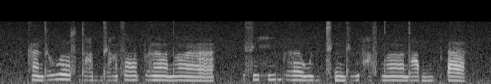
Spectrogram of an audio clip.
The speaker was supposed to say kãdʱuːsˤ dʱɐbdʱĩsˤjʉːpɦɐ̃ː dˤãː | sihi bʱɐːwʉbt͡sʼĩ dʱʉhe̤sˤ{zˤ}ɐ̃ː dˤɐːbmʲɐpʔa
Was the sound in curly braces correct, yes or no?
no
